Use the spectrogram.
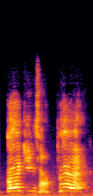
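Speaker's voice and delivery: high, slow, hammed-up Minnesota mom cheer; Minnesota mom accent. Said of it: "thickest Minnesota accent".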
